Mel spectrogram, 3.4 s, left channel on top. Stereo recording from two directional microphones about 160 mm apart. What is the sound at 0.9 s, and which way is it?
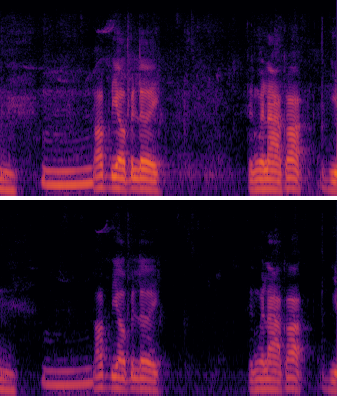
Speech, 25° right (ahead or behind).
